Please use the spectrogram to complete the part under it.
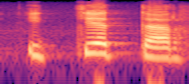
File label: "иттеттар", Aghul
